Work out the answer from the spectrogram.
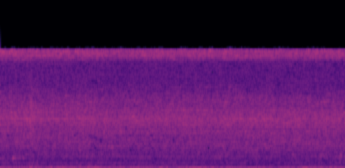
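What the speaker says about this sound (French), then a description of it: "Là, je vais mettre de l'eau dans ma casserole." Tap water runs steadily into a saucepan in a home kitchen, a faint continuous hiss and splash with no talk.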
